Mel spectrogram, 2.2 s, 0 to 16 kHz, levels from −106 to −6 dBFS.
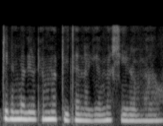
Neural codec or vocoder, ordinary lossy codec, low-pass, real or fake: codec, 16 kHz, 2 kbps, FreqCodec, smaller model; MP3, 48 kbps; 7.2 kHz; fake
